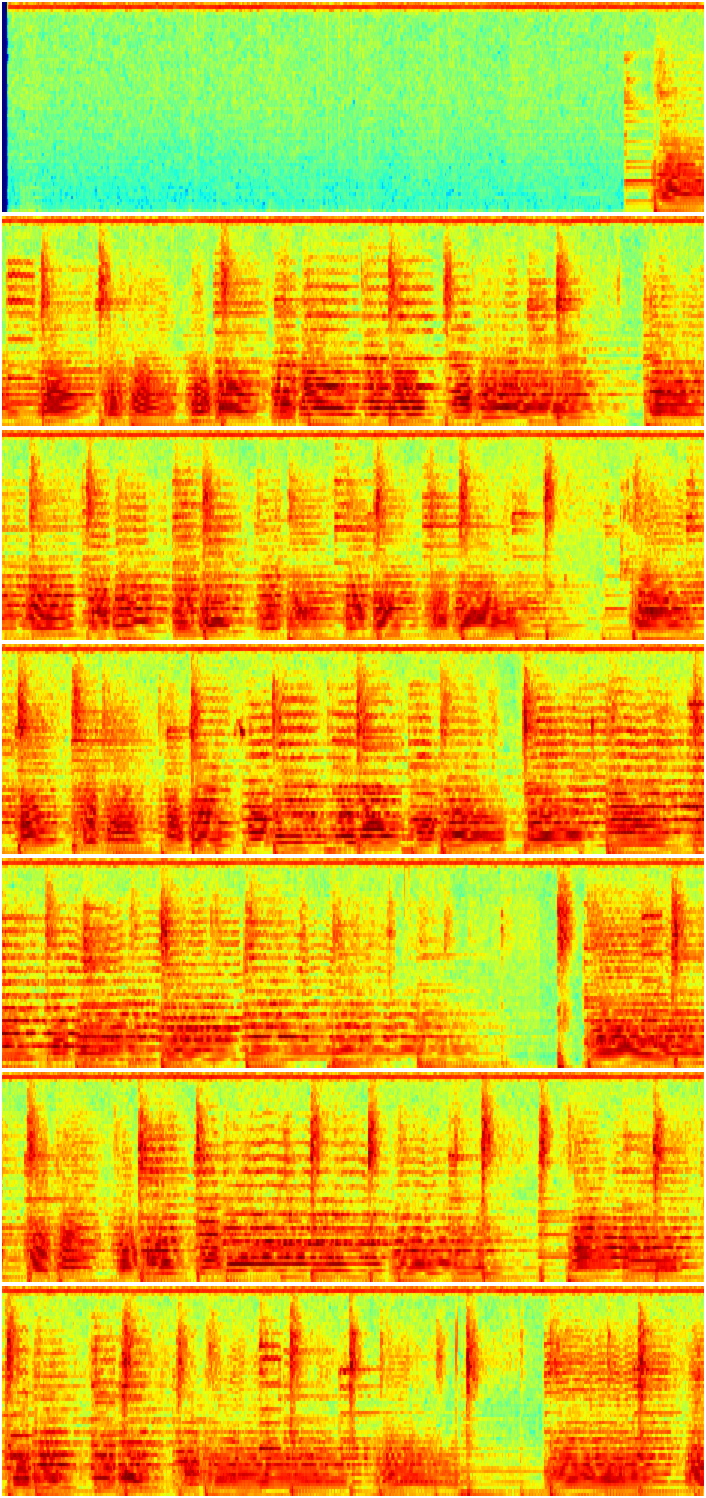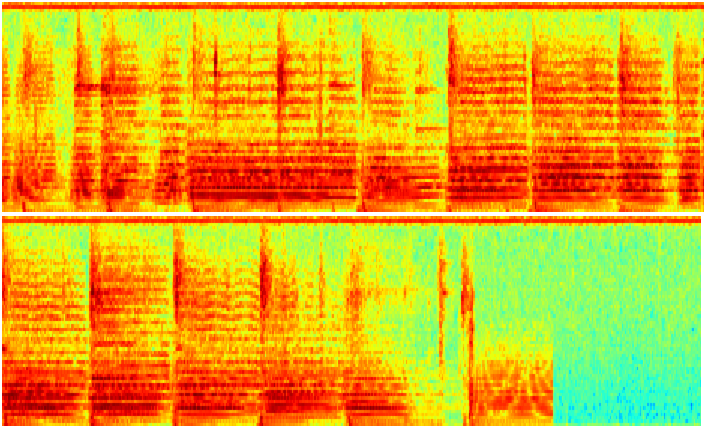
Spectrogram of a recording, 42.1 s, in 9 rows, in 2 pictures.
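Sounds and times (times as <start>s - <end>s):
instrumental music: 3.8s - 41.2s.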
